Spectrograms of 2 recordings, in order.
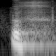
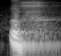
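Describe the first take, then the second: First: It is reduced to a short weak 'uv'. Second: It is reduced to a short weak 'uv'.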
